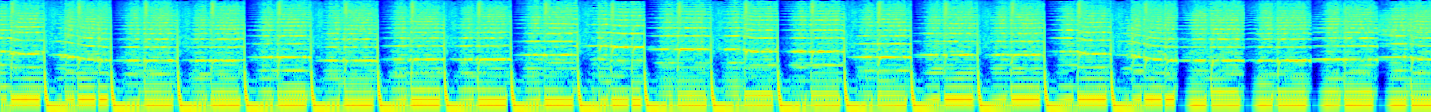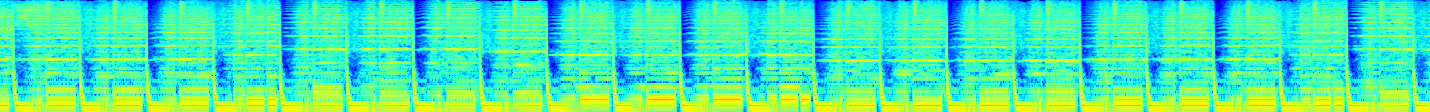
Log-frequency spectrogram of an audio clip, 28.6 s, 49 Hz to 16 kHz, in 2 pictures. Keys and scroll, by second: 4.1-5.6 typing, 6.6-8.7 typing, 6.9 Tab, 10.1-11.0 typing, 12.7-18.4 typing, 20.2-21.2 typing, 22.9-26.3 typing, 27.7-28.6 typing.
